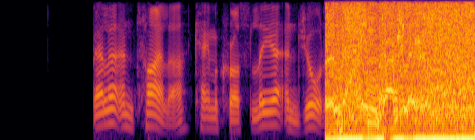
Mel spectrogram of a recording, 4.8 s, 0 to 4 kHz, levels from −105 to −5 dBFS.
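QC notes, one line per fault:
3.26 to 4.76 s, companded audio read as linear: the mu-law bytes stop being expanded and are played as plain 8-bit samples instead. The logarithmic codes land on a linear scale, so every sign change throws the output across about half its range. Quiet passages come out as loud as peaks, and the waveform is badly bent. The speech turns into very loud, buzzy distortion, with heavy noise filling the pauses, until the clip ends. Before this, the telephone-band sound stays clean.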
